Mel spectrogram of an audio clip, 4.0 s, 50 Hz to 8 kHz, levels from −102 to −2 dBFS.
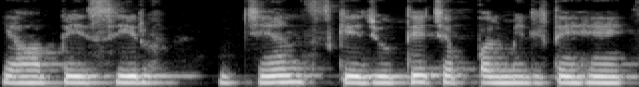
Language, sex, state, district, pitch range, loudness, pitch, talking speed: Hindi, female, Bihar, Jamui, 210-220 Hz, -20 LUFS, 215 Hz, 135 wpm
